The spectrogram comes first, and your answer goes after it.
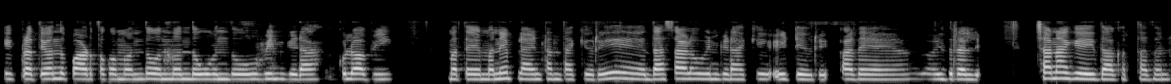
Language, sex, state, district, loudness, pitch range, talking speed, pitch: Kannada, female, Karnataka, Bellary, -17 LUFS, 235-250 Hz, 130 wpm, 240 Hz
